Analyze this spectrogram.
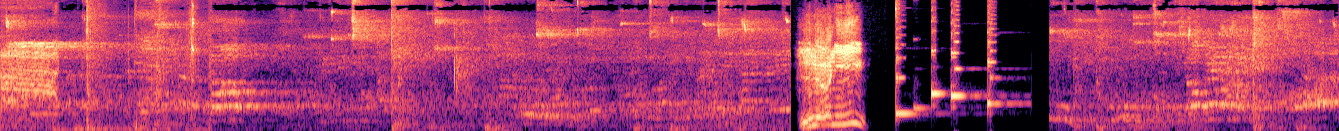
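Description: Young men and women call out and chatter in an echoing gym.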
